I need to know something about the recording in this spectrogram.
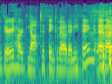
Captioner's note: laughs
